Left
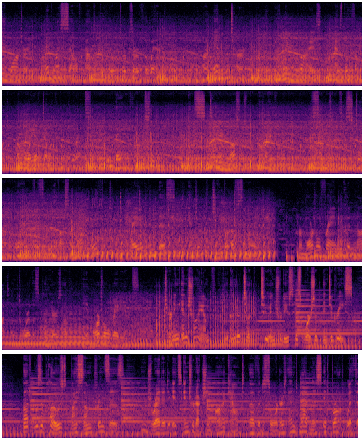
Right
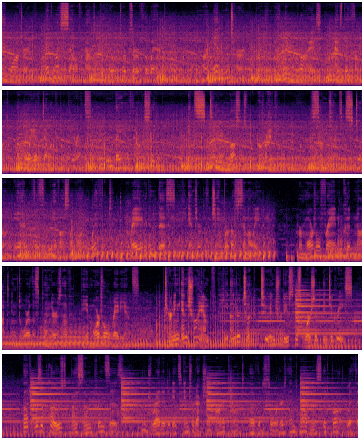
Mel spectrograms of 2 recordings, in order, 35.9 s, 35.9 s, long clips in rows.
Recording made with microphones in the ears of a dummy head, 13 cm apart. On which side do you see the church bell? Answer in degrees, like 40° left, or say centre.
50° right.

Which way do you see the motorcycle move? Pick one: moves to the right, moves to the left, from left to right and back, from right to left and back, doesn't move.
moves to the left.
